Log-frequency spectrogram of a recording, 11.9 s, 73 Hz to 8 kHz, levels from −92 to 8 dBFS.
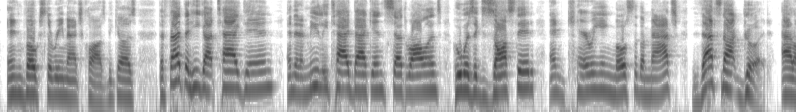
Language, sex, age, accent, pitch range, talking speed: English, male, 30-49, American, 150-180 Hz, 165 wpm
